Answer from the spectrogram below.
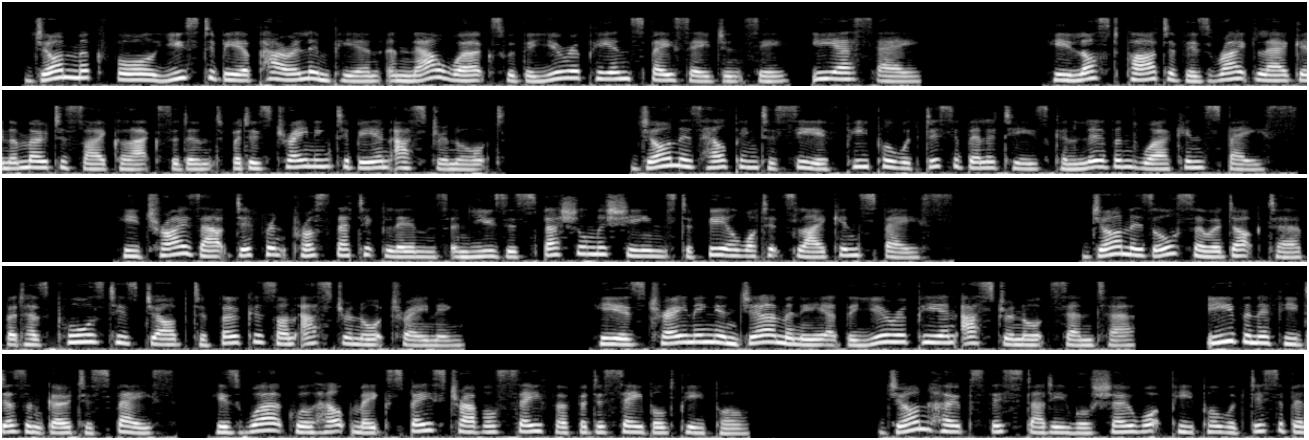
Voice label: English NORMAL Reading; John McFall From Sports Champion to Space Explore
